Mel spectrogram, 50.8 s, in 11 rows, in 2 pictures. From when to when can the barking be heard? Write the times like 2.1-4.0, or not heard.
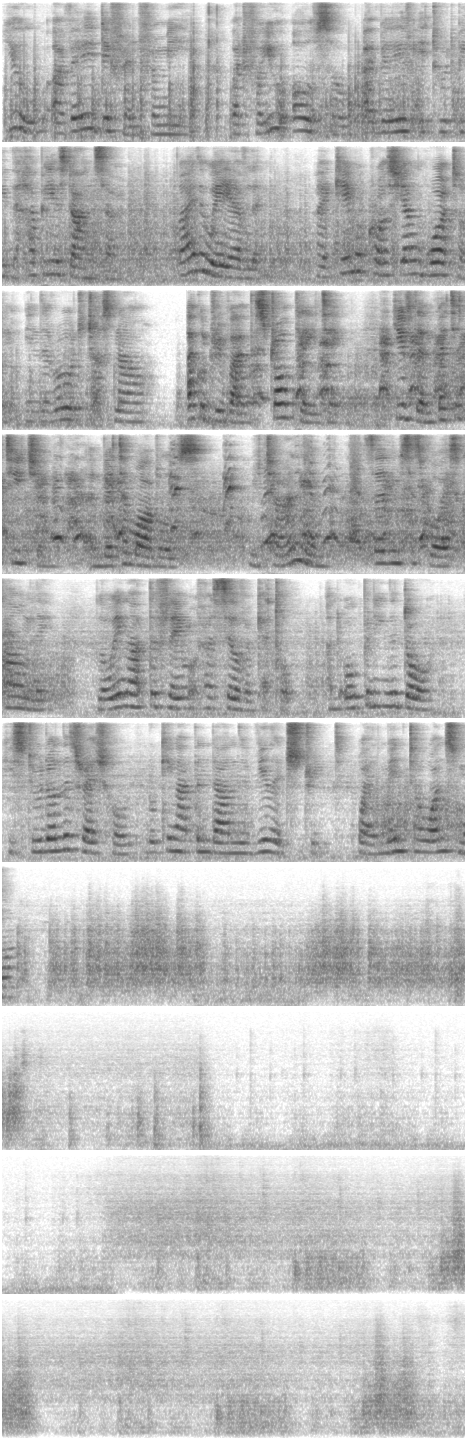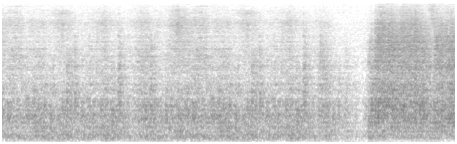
11.6-18.9.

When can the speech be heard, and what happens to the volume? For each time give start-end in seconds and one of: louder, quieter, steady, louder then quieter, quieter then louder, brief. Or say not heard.
0.0-27.9 steady.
